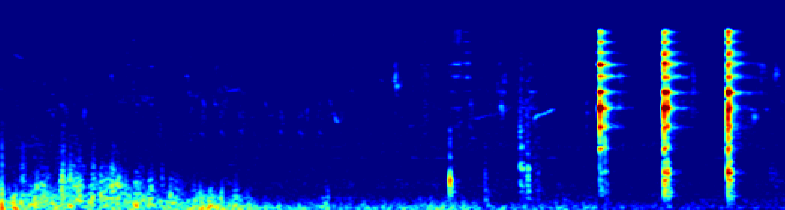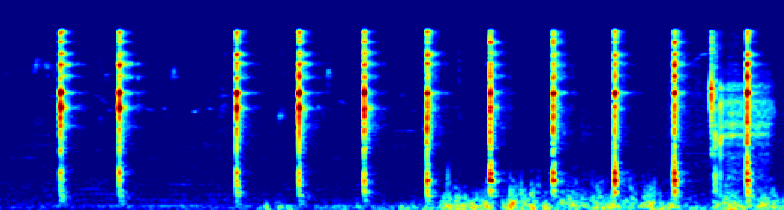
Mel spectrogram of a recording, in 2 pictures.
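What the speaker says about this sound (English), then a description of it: "I am now putting stakes along the outside of the form to pull the board straight." Wooden stakes are hammered along a concrete form board outdoors, sharp ringing blows landing in spaced series with brief pauses, mid-distance over light ambient noise.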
